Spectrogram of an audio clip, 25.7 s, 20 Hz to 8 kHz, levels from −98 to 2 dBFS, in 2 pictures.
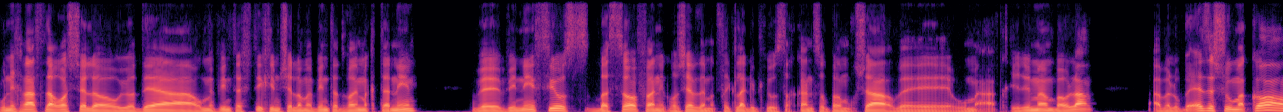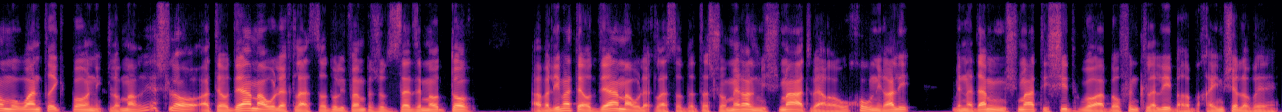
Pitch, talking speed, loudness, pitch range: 95 Hz, 195 wpm, -22 LUFS, 85-110 Hz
